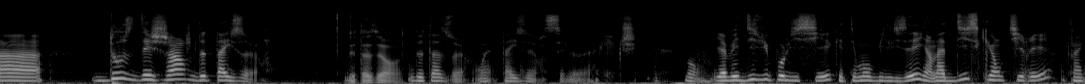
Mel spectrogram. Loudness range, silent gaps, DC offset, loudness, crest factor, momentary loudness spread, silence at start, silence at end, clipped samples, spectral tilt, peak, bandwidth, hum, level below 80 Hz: 7 LU; none; under 0.1%; -34 LUFS; 18 dB; 15 LU; 0 s; 0 s; under 0.1%; -5 dB/octave; -16 dBFS; 12.5 kHz; none; -52 dBFS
